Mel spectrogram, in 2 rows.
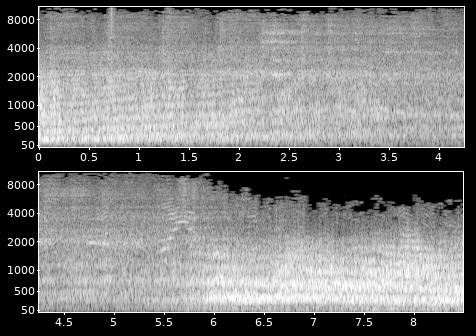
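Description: Twin jet engines of a CF-188 Hornet fighter in a low display pass, a loud steady roar with a wavering, phasing sweep. About six seconds in it grows louder and deeper.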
